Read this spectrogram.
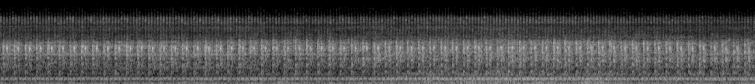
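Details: BMW N52B25, cold morning idle: steady ticking knock about two a second over a fairly even engine note, seemingly from the oil filter housing side; cause unknown.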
